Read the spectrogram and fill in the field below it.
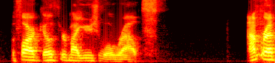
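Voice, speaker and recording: A bright, sharp tone with vocal fry and lively intonation at a moderate pace, on a very clean recording with a silent background. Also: man. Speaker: sports show host. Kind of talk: casual sports commentary. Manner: subdued, not shouting.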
